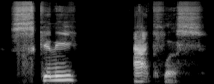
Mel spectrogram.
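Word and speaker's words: Skaneateles: that town you say it's pronounced skinny axis just like in able ease right so skinny atlas that's like Oh everybody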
